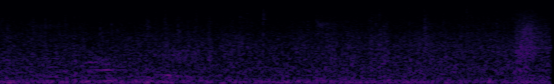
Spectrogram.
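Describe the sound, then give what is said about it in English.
Rain falls in a soft, steady, faint hiss that stays even and continuous from start to finish. “The rain's coming again.”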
